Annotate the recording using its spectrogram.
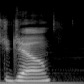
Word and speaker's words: Djo: Yes, I know it is spelled DJO. It is pronounced Joe.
